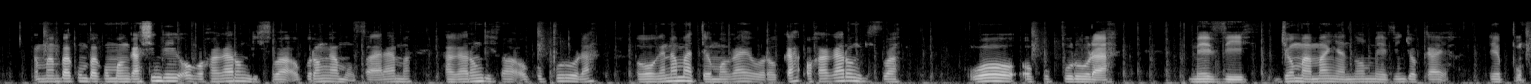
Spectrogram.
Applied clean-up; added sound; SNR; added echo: none; Computer keyboard; 20 dB; none.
